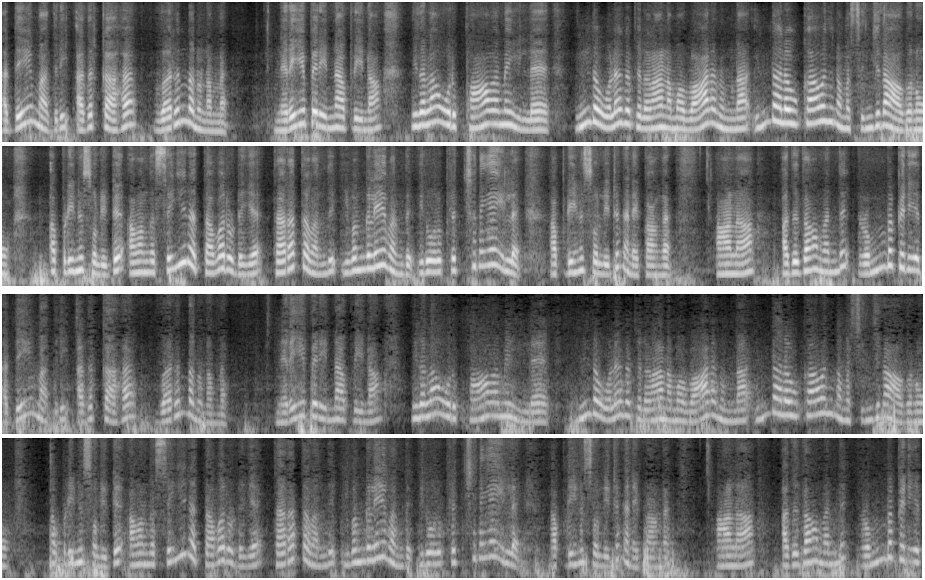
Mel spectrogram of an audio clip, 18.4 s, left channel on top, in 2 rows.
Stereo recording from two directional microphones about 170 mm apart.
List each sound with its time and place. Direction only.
0.0 s a woman's voice: 25° left (ahead or behind)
